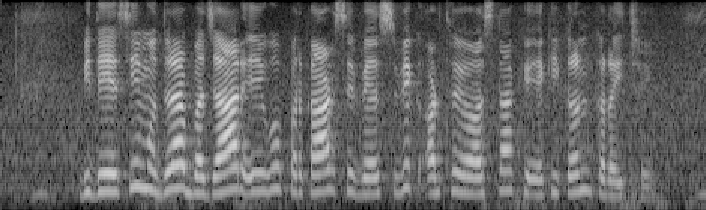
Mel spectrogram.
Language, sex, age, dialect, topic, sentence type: Magahi, female, 31-35, Western, banking, statement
